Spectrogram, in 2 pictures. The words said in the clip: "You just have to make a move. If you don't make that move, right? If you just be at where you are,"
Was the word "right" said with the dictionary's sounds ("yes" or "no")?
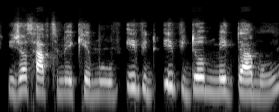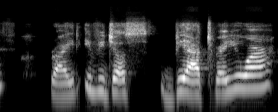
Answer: yes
